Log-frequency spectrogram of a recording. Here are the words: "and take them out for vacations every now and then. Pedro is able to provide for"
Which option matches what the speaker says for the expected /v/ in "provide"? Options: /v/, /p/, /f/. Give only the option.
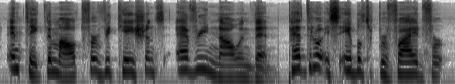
/v/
